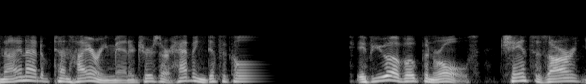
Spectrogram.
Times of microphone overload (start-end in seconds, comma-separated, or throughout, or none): none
